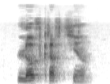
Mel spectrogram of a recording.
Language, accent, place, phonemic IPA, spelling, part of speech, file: French, France, Lyon, /lɔ.və.kʁaf.tjɛ̃/, lovecraftien, adjective, LL-Q150 (fra)-lovecraftien.wav
- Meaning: Lovecraftian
